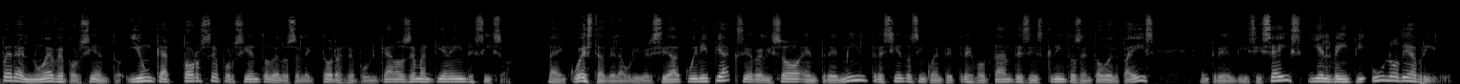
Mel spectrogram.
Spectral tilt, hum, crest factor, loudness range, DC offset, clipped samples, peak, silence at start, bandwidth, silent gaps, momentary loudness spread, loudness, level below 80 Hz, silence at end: -6 dB/octave; none; 16 dB; 2 LU; under 0.1%; under 0.1%; -14 dBFS; 0 s; 11.5 kHz; none; 9 LU; -32 LUFS; -58 dBFS; 0.15 s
